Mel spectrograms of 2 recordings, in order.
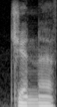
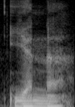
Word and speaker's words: jenna: Jenna for 40. Yenna. It's pronounced Yenna, actually. It's a South African word. The J pronounced as a Y.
